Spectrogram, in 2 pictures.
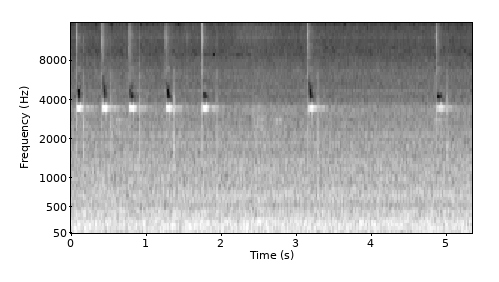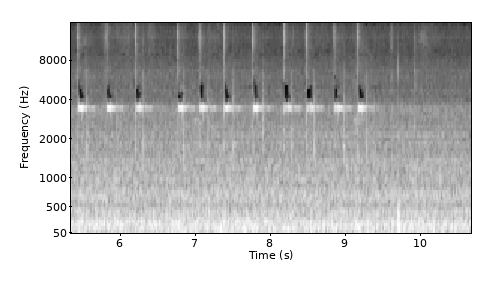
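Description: Keystrokes on an ECDIS keyboard typing a name, each key click followed by a short high electronic beep. There are about twenty of them in quick runs with a couple of pauses, over a steady low background hum, and a single low thump comes just before the end.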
